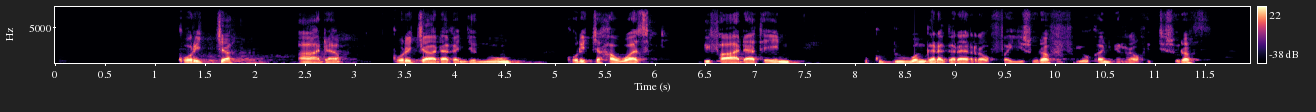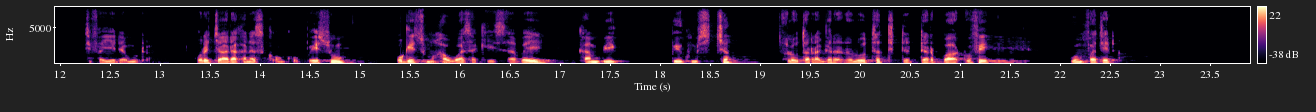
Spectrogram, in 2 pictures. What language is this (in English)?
Oromo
